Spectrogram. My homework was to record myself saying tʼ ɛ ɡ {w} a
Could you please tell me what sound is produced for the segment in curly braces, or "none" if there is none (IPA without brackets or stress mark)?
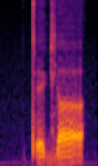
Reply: j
